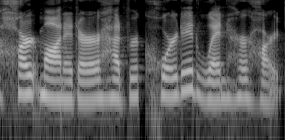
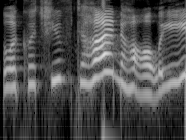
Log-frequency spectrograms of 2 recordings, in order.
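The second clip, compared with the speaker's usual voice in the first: higher, louder playful blame; mock accusing; 8 semitones higher, 7 dB louder than usual. Real, not acted. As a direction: point the finger, teasing.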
